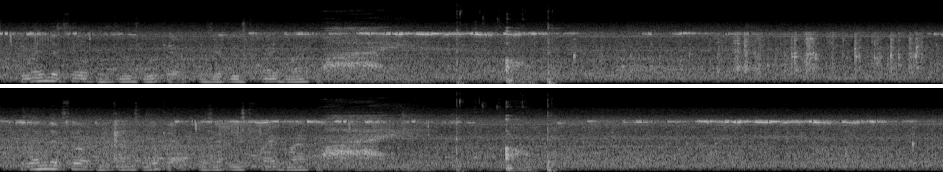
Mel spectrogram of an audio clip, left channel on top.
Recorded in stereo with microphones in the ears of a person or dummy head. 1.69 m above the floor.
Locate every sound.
0.2 s a man speaking: 75° right (ahead or behind), 2.5 m
3.2 s whispering: 35° right (ahead or behind), 1.5 m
